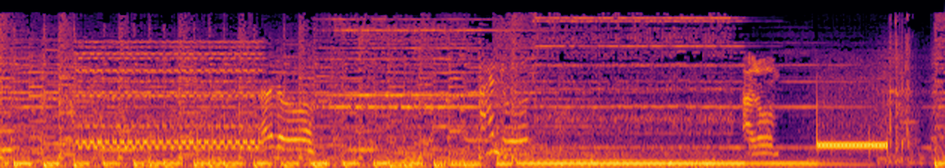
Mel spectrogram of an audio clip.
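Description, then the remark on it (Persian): A telephone rings repeatedly and loudly over a busy, tonal background, then a single steady beep sounds near the end as a program's answering machine for listener calls gets ready to record. “بله، همکنون به چند تماس شما با پیغامگیر برنامه گوش داده”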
